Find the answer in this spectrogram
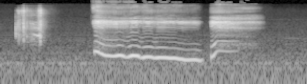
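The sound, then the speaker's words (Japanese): A camera snaps a commemorative photo of a father and guests with a brief shutter burst, followed by high-pitched vocal sounds, a long one and then a shorter one. “お父さん、お客様、記念写真撮ろうか。”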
